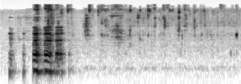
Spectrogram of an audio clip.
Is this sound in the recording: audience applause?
no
